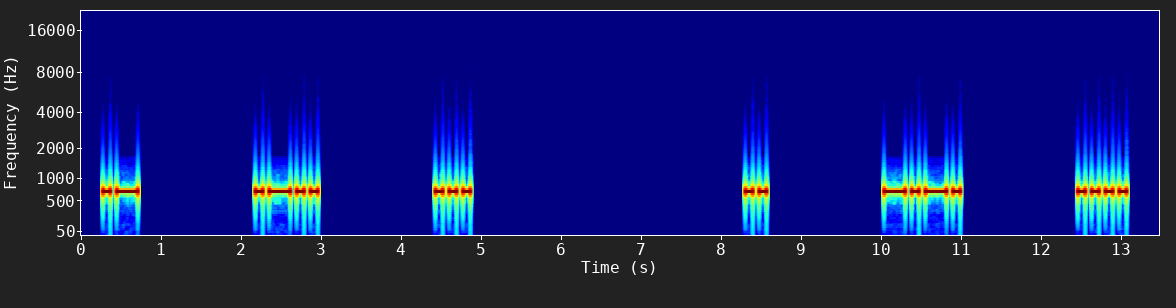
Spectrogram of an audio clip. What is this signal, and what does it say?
Morse code, heard as a keyed tone, about 14 wpm, spaced as for 5 wpm, 700 Hz. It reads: ALS ICH
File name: 25 F70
